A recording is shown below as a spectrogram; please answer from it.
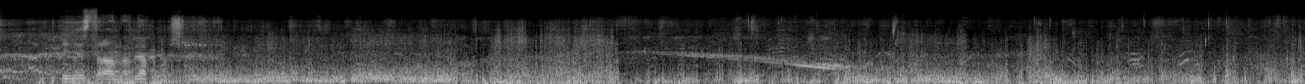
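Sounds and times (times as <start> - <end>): street and crowd noise: 0.0 - 13.0
wind buffeting microphone: 0.0 - 13.0.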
